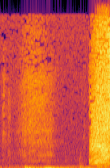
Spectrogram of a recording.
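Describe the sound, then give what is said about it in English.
A single loud sneeze: a breathy inhale builds up, then a sharp, forceful burst of air cuts through at the end, with no talking around it. “Bless you. Excuse me.”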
